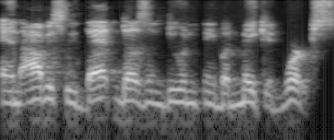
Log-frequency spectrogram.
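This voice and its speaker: The man has an unremarkable speaking voice, medium in pitch with ordinary variation, delivered at a fairly quick pace. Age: 50s. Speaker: naturopathic doctor. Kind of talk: sales pitch.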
